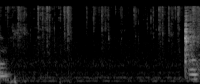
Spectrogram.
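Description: Clear plastic food packaging being handled and opened: scattered small clicks and crinkles, with one sharp, louder click just before the end.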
